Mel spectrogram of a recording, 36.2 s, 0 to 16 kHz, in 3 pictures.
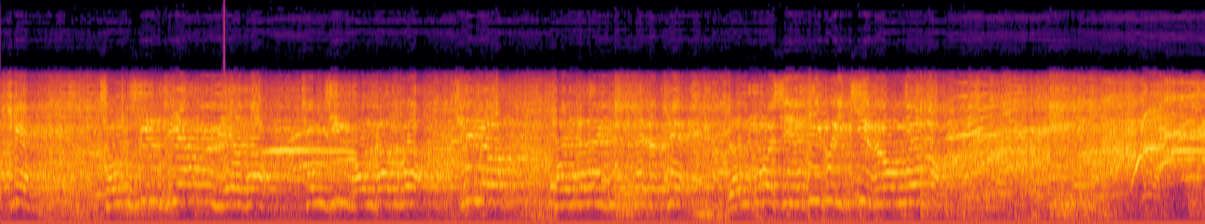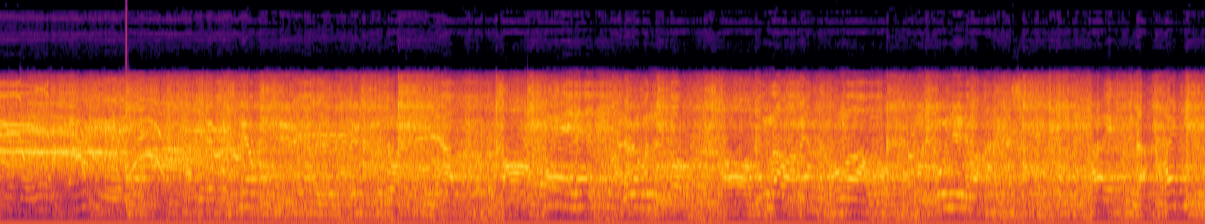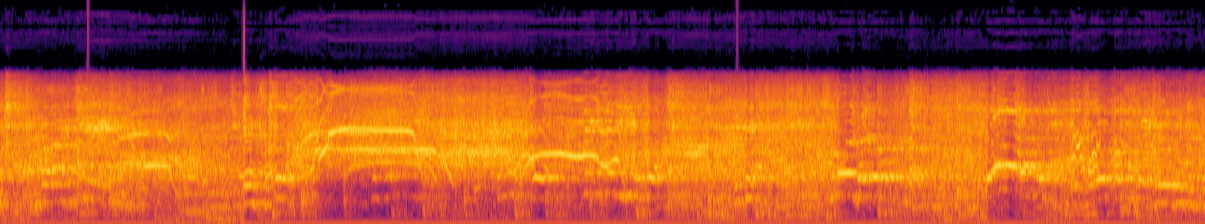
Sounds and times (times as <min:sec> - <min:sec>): Speech: 0:00.0 - 0:09.7, 0:10.8 - 0:25.5, 0:26.4 - 0:27.2, 0:27.8 - 0:30.8, 0:31.4 - 0:36.1
Music: 0:00.0 - 0:36.1.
